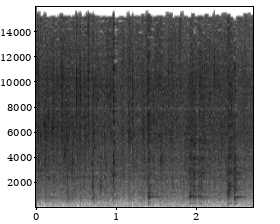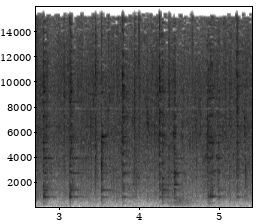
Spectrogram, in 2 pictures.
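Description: Crushed shallots frying in hot coconut oil, sizzling steadily with frequent crackling pops as they hit the heated pan.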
